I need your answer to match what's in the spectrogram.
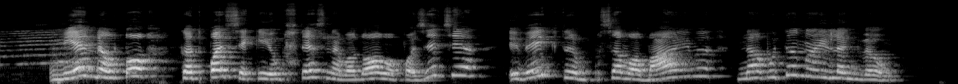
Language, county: Lithuanian, Vilnius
